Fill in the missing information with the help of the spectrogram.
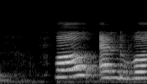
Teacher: the lower lip comes closer to the upper teeth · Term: लेबियोडेंटल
